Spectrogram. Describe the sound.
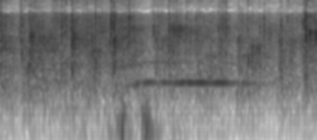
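Audience applause welcoming a guest, a scattered burst of clapping with a few low thumps and a brief steady tone running through the middle.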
